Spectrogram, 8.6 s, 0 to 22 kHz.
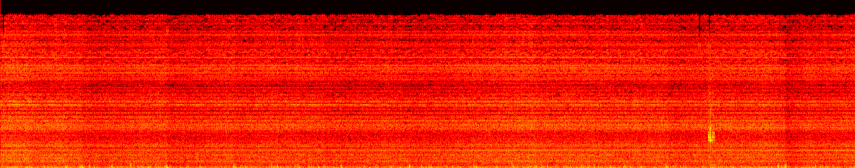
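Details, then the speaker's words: Gateway LP Mini Tower KAD K7-700 (AMD Athlon 700 MHz): steady low whirring hum, constant tone and even airflow hiss, no clicks or grinding. Hard drive and fans running normally. "Okay, just thought I'd do that for all you drive noise fans."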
